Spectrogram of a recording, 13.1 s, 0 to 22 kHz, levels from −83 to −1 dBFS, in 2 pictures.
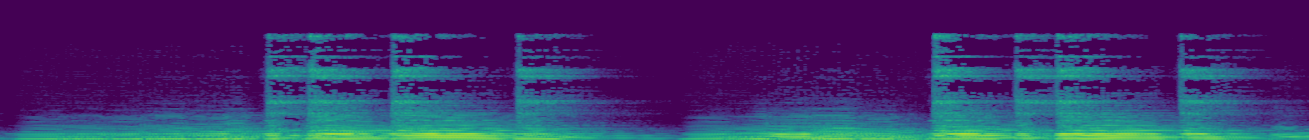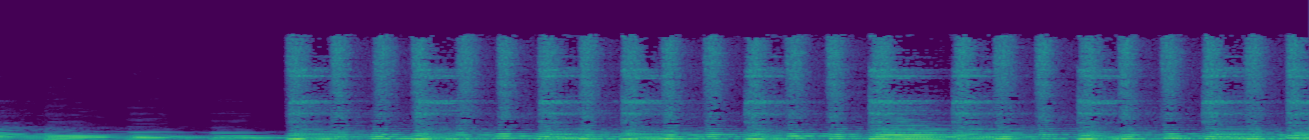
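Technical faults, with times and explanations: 0.23–13.08 s, clock slip clicks: faint regular ticks roughly every 0.4 s, about thirty in all. Likely unsynchronised clocks about 50 ppm apart, each slip dropping or repeating one sample.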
